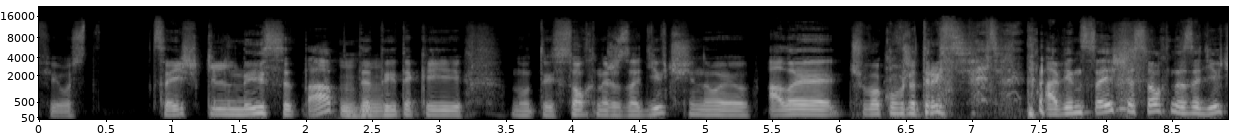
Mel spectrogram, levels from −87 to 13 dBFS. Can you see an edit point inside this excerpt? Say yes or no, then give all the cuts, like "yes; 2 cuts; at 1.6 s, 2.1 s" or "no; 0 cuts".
yes; 2 cuts; at 5.4 s, 7.5 s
